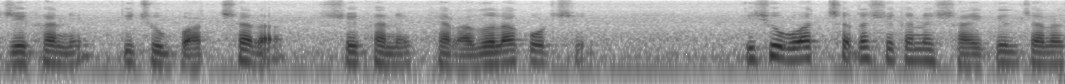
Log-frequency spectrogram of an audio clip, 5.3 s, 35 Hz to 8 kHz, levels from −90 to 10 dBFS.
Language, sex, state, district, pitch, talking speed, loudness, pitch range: Bengali, male, West Bengal, Jhargram, 140 Hz, 125 wpm, -18 LUFS, 120-150 Hz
